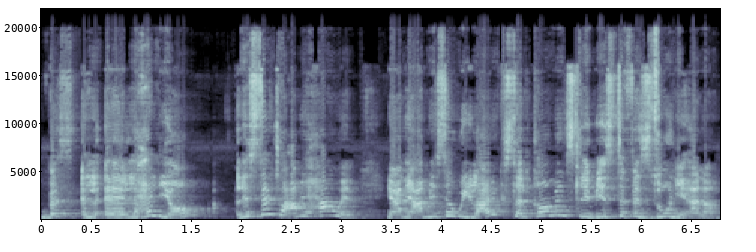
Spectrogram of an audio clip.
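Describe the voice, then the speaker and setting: A woman at an extremely high pitch and moderate pace, with lively intonation and very even loudness, plus audible room echo and noticeable background noise. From Morocco. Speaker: reality TV contestant. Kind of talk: interview.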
